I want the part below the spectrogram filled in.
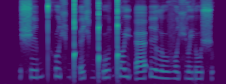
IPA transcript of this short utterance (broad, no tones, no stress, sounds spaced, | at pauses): ʃ i b t̪ʰ u ç ǃʼ e ç ǃʼ u ɡ͡ǃ ɒ j ʔ æ ʔ i l u v o ç u j ɾ u ʃ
